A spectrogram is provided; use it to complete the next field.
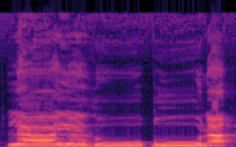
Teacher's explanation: ذو یہاں بھی واو مدہ ہے اور قو میں بھی واو مدہ ہے, کھینچ کر ادا کریں گے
